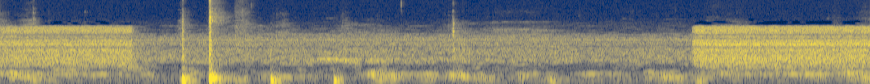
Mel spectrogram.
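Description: A few sharp clicks on a laptop, the loudest pair about a second in and fainter ones after, as the slideshow is advanced. A faint steady hiss stops under a second in and comes back near the end.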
